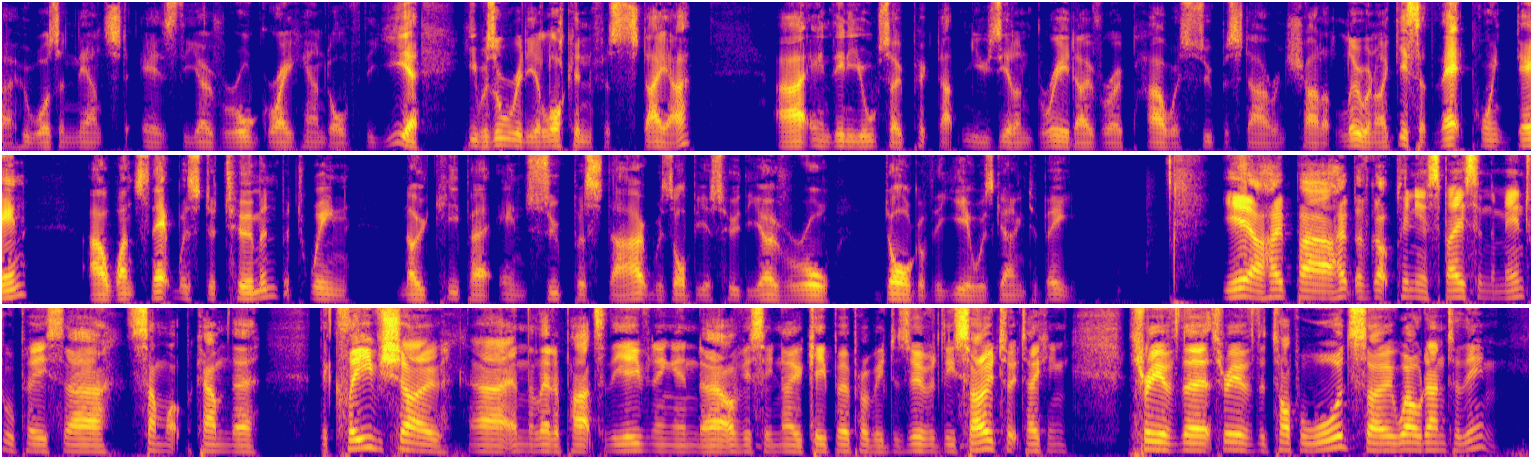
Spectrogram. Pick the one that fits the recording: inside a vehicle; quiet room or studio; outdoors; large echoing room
quiet room or studio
